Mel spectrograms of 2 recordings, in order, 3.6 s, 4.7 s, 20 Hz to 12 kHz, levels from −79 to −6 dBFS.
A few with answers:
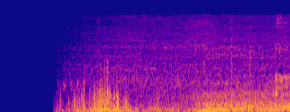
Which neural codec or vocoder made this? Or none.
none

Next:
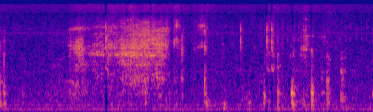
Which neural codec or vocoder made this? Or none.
none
